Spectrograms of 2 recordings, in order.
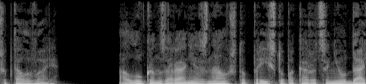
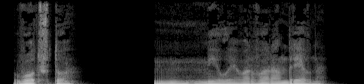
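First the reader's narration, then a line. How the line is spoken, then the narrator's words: Slow stammering speech. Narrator (Russian): медленно заговорил он, снова начал заикаться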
